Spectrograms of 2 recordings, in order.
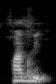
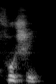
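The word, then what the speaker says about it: fuzzy: এটার উচ্চারণটা অনেকটা এরকম, ফাজি, ফাজি, ফাজি। উচ্চারণটা হবে ভাইয়া ফাজি, মানে অস্থির অথবা অতি ব্যস্ত, এরকম কিছু মিন করে। আবার ভাই পুজি, না রে গাদারা, এটার উচ্চারণ হবে ভাইয়া ফাজি, ফাজি, নট ফুসি।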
